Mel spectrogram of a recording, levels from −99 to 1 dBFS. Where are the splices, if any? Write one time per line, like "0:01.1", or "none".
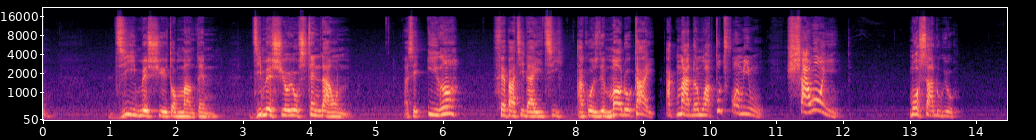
0:09.2

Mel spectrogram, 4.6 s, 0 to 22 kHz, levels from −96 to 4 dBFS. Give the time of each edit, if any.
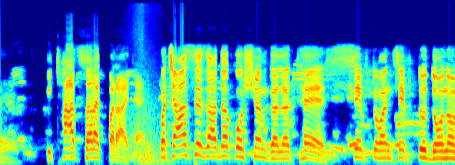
0:01.4

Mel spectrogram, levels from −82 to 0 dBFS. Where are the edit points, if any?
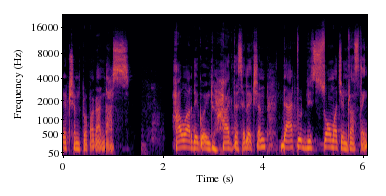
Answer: none

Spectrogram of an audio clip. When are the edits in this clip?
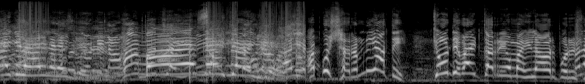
0:03.0

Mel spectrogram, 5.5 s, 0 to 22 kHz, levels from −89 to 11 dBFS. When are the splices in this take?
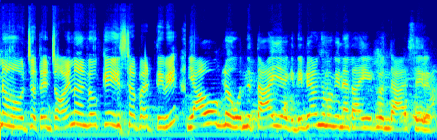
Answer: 0:02.2

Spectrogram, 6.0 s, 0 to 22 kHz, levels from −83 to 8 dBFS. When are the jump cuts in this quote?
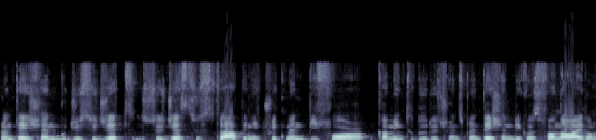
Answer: none

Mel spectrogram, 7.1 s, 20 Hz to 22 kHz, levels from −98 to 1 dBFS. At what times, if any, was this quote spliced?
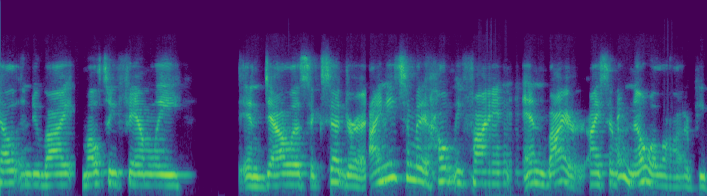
0:00.7
0:02.4
0:03.6
0:06.0

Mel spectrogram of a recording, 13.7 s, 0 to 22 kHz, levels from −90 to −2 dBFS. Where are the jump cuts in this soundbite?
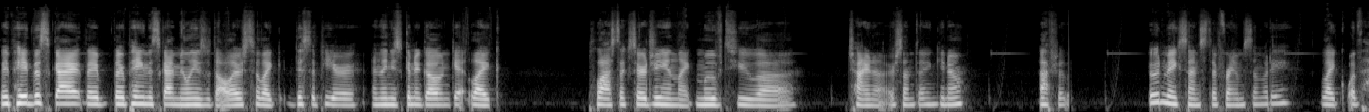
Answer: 0:10.7

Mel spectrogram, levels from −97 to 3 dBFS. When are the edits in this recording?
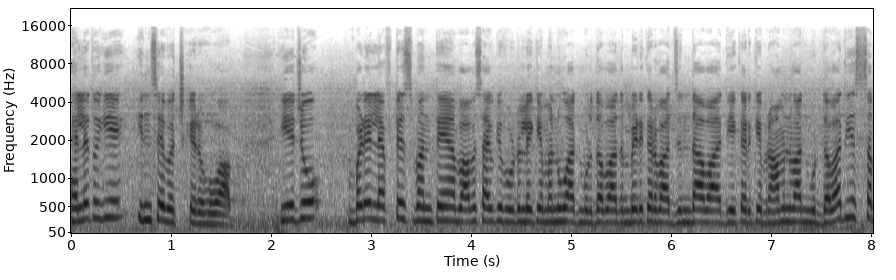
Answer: none

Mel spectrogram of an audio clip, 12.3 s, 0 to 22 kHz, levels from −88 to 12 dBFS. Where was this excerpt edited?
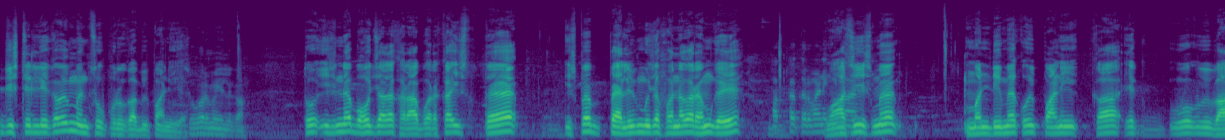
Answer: none

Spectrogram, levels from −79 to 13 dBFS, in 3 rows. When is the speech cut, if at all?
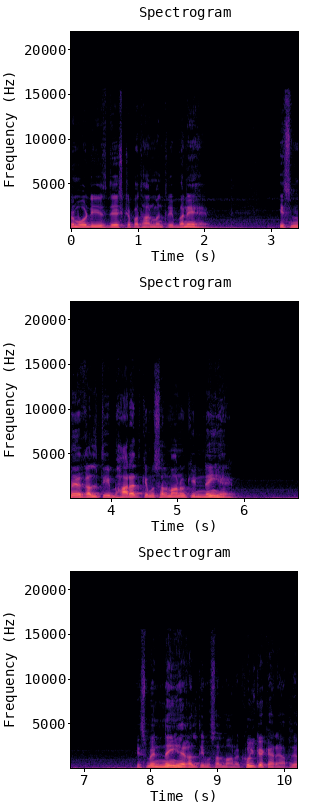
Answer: none

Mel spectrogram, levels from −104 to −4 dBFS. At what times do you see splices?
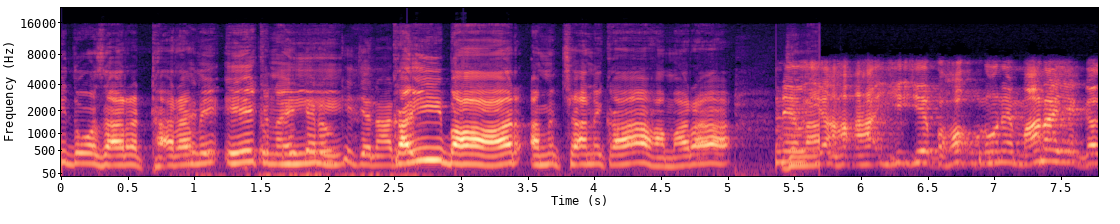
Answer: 0:05.5

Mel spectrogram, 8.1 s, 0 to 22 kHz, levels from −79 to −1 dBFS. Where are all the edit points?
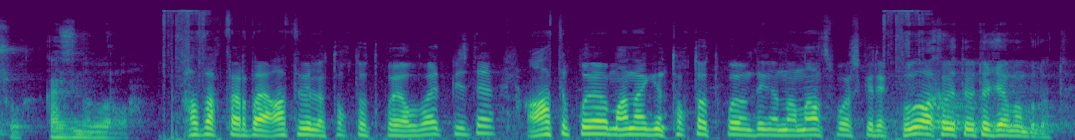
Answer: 0:01.4
0:03.8
0:06.7

